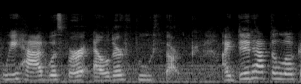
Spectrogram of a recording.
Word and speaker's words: Futhark: The first prompt we had was for Elder Futhark. I did have to look up how to pronounce it cuz I didn't know if the T went on the first syllable or on the second syllable, but it turns out it's actually the second syllable.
